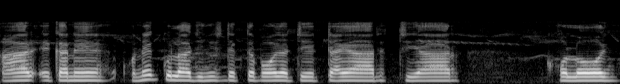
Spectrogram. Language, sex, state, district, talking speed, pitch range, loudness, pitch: Bengali, male, Assam, Hailakandi, 85 wpm, 175-185 Hz, -16 LUFS, 180 Hz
